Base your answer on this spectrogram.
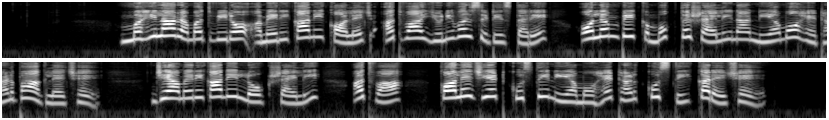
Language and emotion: Gujarati, neutral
